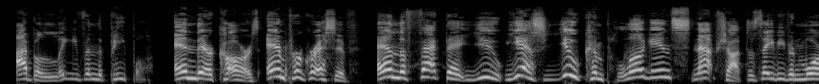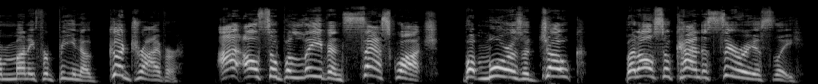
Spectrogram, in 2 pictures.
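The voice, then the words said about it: Impression of a politician. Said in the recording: “my impression of a politician”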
